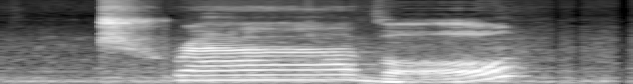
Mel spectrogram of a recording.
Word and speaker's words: travel: syllable stress, trouble, versus travel. Travel also has first syllable stress, but it has an A, black cat vowel. that we were just talking about with apple, travel, and then the V sound, v, you want to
